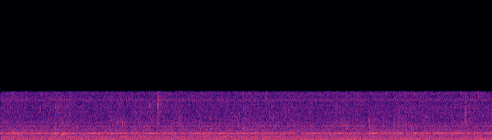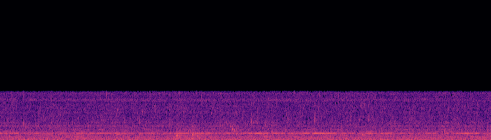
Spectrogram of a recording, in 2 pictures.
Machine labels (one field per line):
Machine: pump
